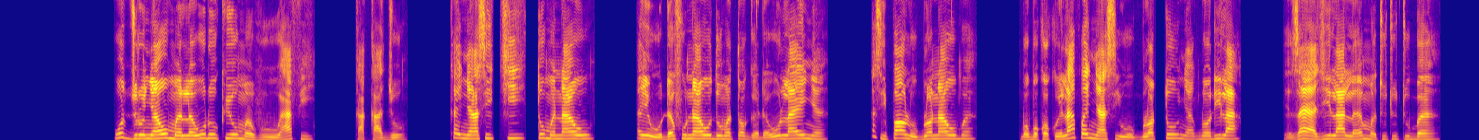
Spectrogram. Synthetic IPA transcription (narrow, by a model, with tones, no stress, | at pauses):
wo˦d͡ʒɾo˨ɲã˨wo˦mɛ̃˨lɛ˨wo˦ɖo˦kʷu˦i˦wo˦mɛ̃˨βu˨ɦa˦fi˦ | ka˨ka˨d͡ʒo˦ | kɛ˦ɲã˨si˨t͡ɕi˦t̪o˦mɛ̃˨nã˦wo˦ | e˦jɛ˦wo˨ɖɛ˦fu˦nã˦wo˦d̪o˨mɛ̃˨t̪ɔ˦ɡɛ˨ɖɛ˨wo˦la˦ɛ˦ɲɛ̃˦ | e˦si˨pa˦u˦lo˨ɡ͡blɔ˦nã˦wo˦bɛ˦ | ɡ͡bɔ˨ɡ͡bɔ˨kɔ˨kɔ˨e˨la˦ɸɛ˦ɲã˨si˨wo˨ɡ͡blɔ˦t̪o˦ɲã˨ɡ͡blɔ˨ɖi˦la˦ | jḛ˨za˦ja˨d͡ʑi˦la˦lɛ˨˦mɛ̃˨t̪u˦t̪u˦t̪u˦bɛ˦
